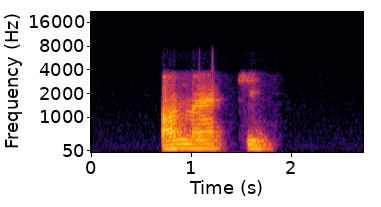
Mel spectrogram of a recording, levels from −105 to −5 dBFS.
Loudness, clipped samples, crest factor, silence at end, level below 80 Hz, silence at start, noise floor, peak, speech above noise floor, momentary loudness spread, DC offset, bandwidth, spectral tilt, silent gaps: -21 LUFS; under 0.1%; 20 dB; 0.9 s; -58 dBFS; 0.7 s; -86 dBFS; -4 dBFS; 65 dB; 10 LU; under 0.1%; 4.7 kHz; -6 dB/octave; none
